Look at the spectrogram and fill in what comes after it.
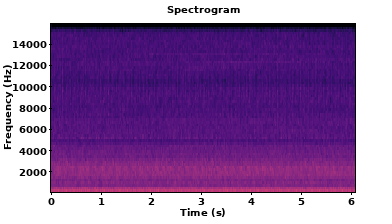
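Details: BMW M3 S65 V8 at idle after bearing replacement: a quick, fairly even tick about twice a second over the exhaust note. Owner says it still sounds abnormal; cause unknown.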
